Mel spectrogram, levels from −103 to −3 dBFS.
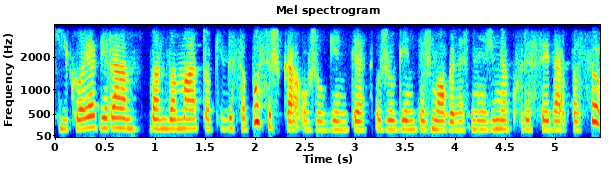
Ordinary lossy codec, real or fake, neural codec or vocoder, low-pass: Opus, 24 kbps; fake; vocoder, 44.1 kHz, 128 mel bands, Pupu-Vocoder; 3.6 kHz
